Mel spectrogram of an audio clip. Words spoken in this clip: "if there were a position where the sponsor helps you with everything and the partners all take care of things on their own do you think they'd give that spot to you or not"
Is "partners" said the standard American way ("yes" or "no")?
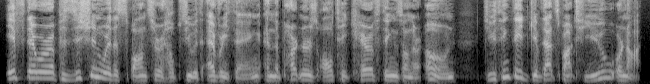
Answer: yes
